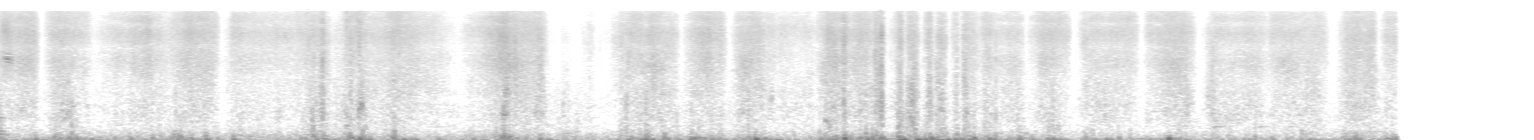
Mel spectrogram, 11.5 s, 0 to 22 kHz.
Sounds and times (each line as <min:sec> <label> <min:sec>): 0:00.0 Rubbing on material 0:10.6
